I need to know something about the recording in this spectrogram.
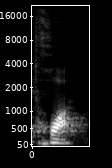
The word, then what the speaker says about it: trois: For the number 3, we say trois. We do not pronounce that S in the end unless we have a word starting with a vowel after, and that would be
